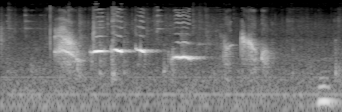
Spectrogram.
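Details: A pet cockatiel whistles the tune "Tequila" in clear, steady notes broken by brief raspy chatter.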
